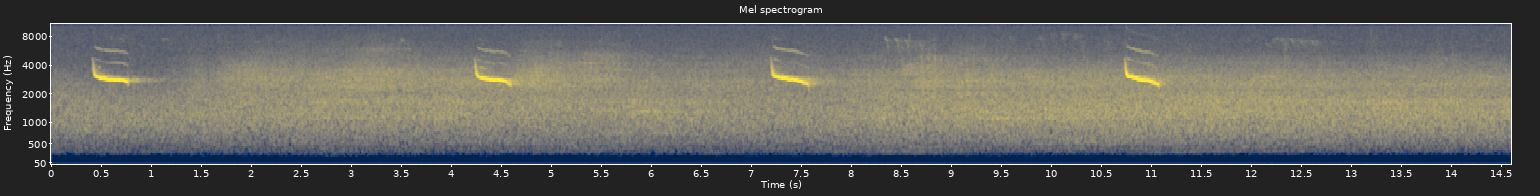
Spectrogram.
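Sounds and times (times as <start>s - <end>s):
Eurasian nuthatch Sitta europaea giving downslurred whistled calls: 0.4s - 0.9s, 7.2s - 7.7s, 10.8s - 11.2s.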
